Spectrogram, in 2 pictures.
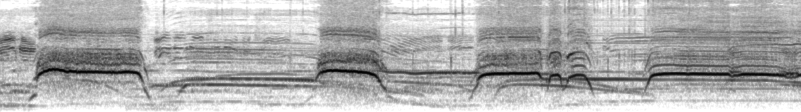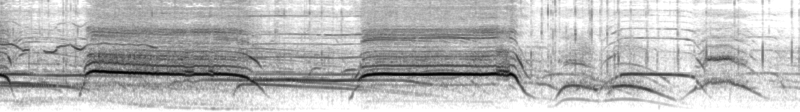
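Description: Fight crowd cheering, with loud drawn-out high-pitched screams close by: about six in a row, each a second or so long, then shorter shouts near the end.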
